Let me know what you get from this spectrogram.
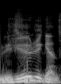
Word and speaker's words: Jürgen: Nu är det ju en ren gissning och då måste man ju nästan citera liksom, Jörgen Klopp, heter han så? Liverpool-tränaren som menar på att... Men, Jürgen, ska vi säga Jürgen?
